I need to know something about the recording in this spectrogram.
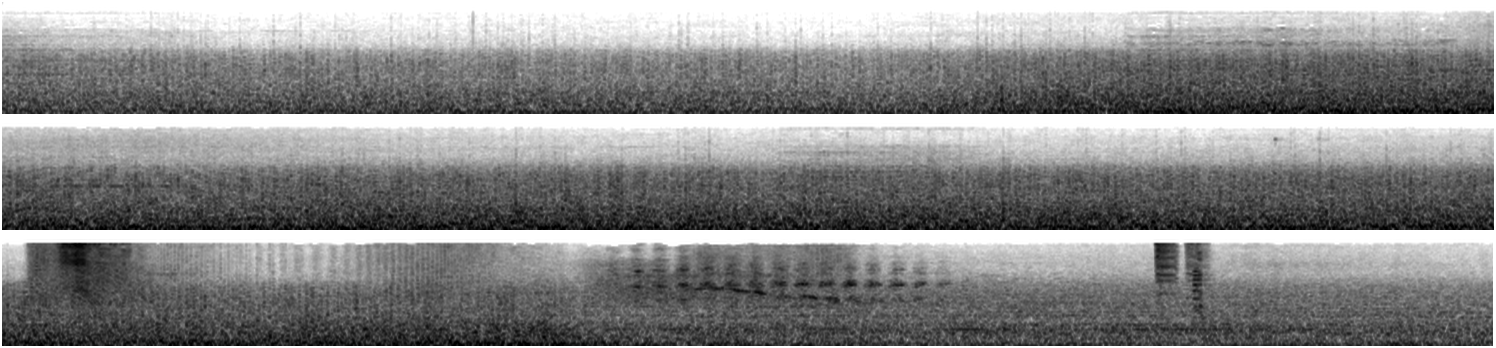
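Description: A spaceship engine roars steadily, swelling louder for a while before settling back.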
